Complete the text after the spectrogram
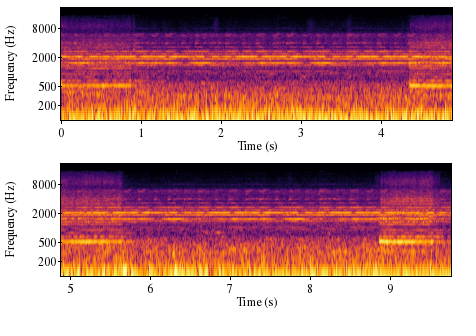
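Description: A diesel locomotive engine rumbles steadily as a train approaches.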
